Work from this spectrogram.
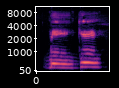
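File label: "gbege", Nigerian Pidgin, female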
